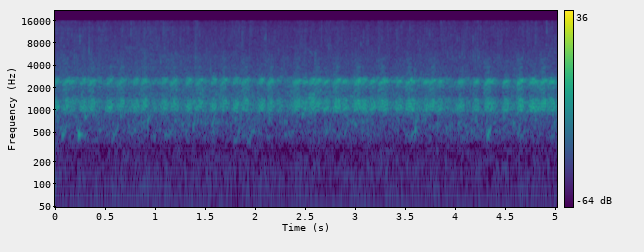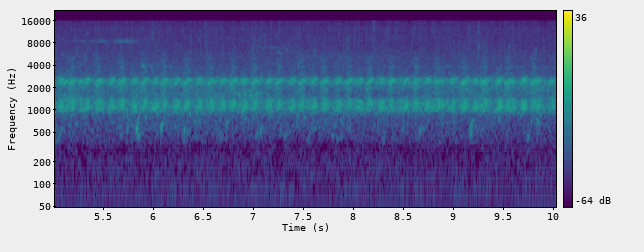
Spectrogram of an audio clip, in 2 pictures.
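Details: River frogs calling en masse: a thick rattling chorus of fast repeated croaks in two layered bands, quieter at first then building and holding steady, a faint water hiss throughout.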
